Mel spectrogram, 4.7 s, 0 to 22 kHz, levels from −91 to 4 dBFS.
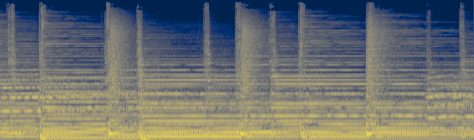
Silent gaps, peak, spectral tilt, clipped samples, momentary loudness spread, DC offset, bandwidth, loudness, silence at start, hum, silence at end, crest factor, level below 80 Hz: none; 0 dBFS; -6 dB/octave; under 0.1%; 3 LU; under 0.1%; 19 kHz; -12 LUFS; 0 s; none; 0 s; 12 dB; -22 dBFS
